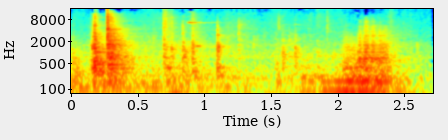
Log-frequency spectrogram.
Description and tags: Third raw audio of opening a wooden church door with a metal handle.
An example of how you might credit is by putting this in the description/credits:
